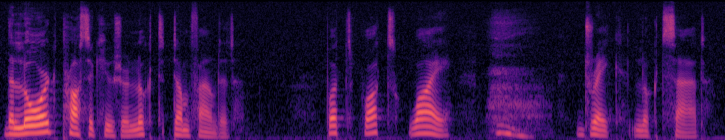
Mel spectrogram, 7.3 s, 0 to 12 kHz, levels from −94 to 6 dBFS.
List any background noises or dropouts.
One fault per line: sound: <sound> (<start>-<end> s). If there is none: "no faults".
sound: breath (4.9-5.5 s)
